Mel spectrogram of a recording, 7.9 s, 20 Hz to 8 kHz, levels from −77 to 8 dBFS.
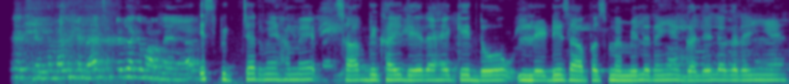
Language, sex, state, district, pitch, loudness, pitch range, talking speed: Hindi, male, Chandigarh, Chandigarh, 180 Hz, -15 LUFS, 175-205 Hz, 160 wpm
